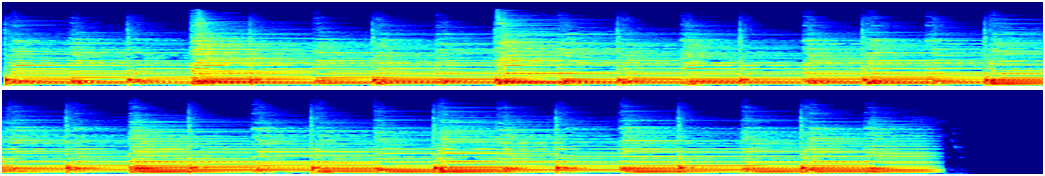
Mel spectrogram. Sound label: strumming pattern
